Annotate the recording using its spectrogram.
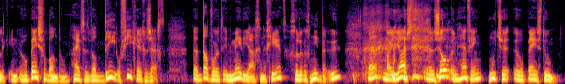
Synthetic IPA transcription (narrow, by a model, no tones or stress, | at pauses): ləkɪnøːropejsfəɹbɑntdunhɛjɦeftɦətʋɛlˠdriɔfːiːɹkɪːɹχəzɛχt | dɑtʋɔɹtɪndəmejdiaχənɛχɪːɹtχəlɵkəχnid̚bɛ̰jyɛmaːɹjœɥstzowənɦɛfɪŋmutjəøːropejzdun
